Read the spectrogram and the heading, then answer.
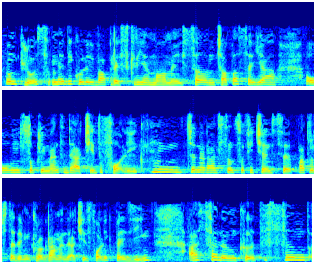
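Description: A middle-aged woman obstetrician explaining things calmly as a guest on a TV interview, with measured speech and frequent hesitant fillers, on a lapel mic in a hospital lobby. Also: mid-range voice. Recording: dull, slightly noisy broadcast audio.

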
